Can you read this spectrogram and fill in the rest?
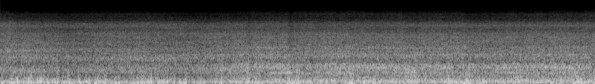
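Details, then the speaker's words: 1982 Camaro Sport Coupe, 305 V8, after capping three or four vacuum leaks: loud, even, steady idle rumble with no misses, stumbles or hunting; smells slightly rich but running healthy on its own. "smells rich but not really rich so running really healthy it's never rained this good"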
